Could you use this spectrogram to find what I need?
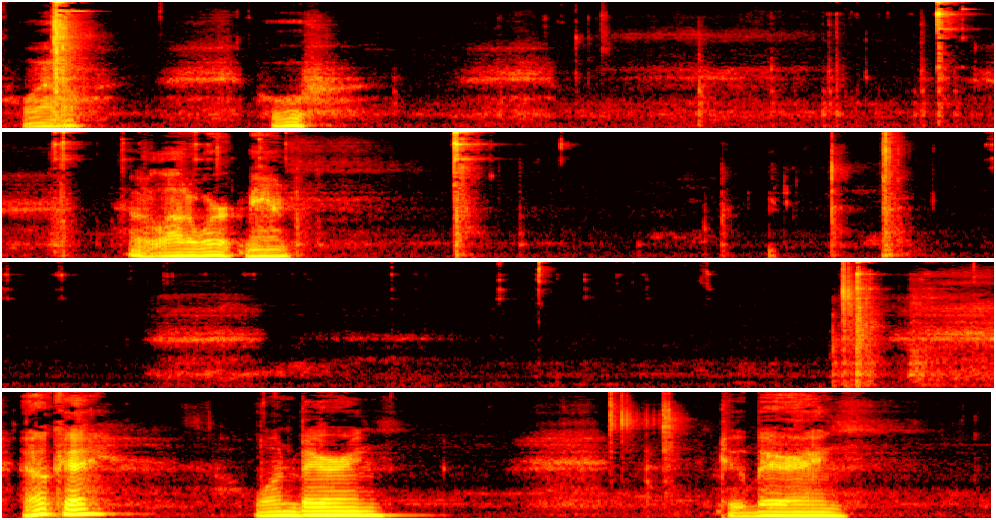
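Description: Small knife parts click and tap as hands handle them.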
